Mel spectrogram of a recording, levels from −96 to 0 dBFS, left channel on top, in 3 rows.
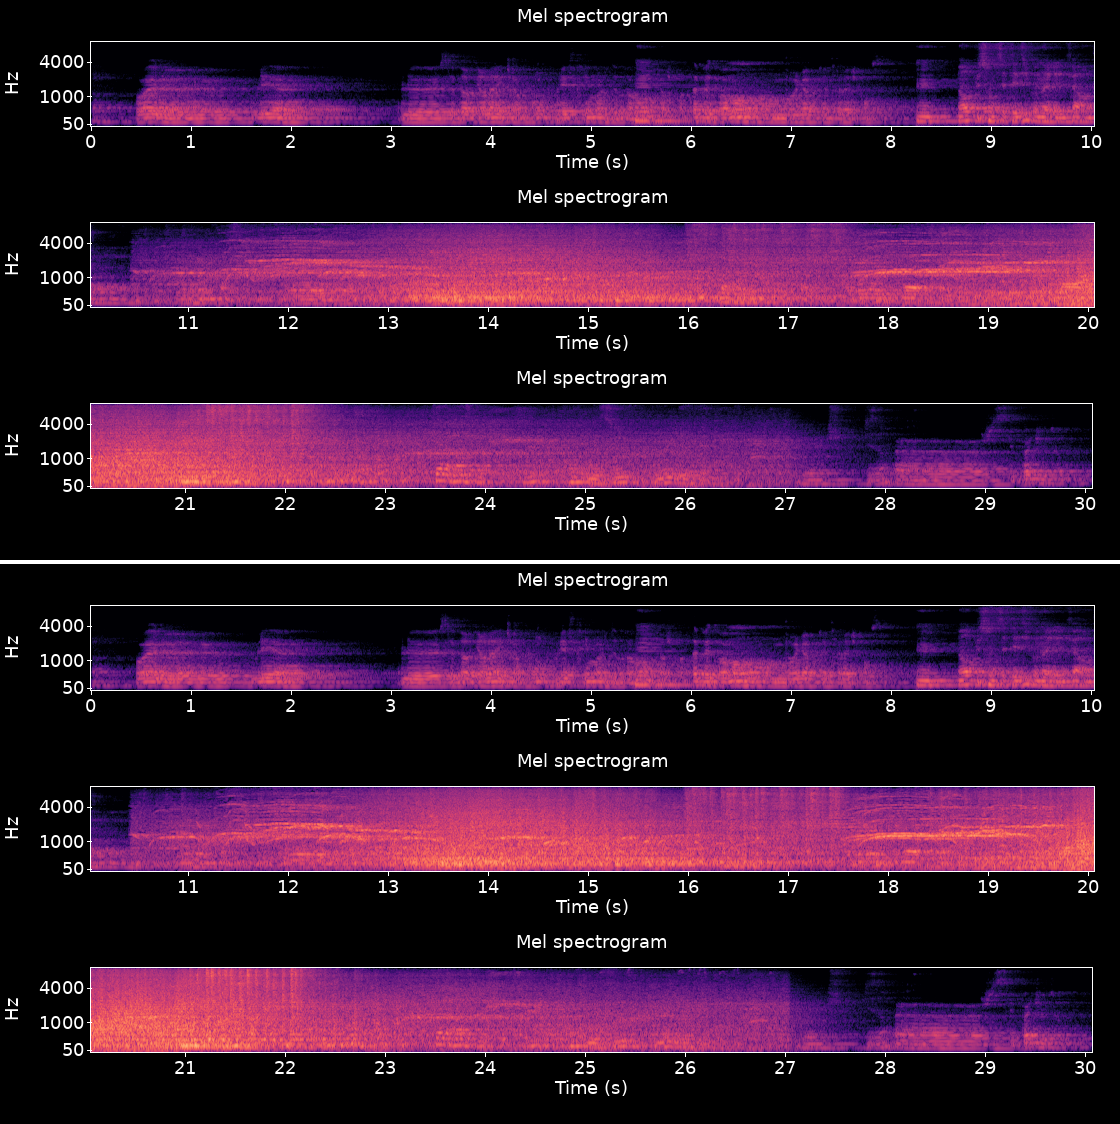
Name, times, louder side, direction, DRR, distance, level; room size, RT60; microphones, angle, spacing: voice 1, 0.4-2.1 3.1-7.6 10.9-11.2 12.0-15.0 15.3-16.2 16.5-18.1 28.1-29.8, right 1 dB, 25° right, -3 dB, 1.0 m, -41 dB
voice 2, 8.3-11.5 16.3-17.3 18.1-18.6 19.7-20.9 21.2-26.4 27.1-27.5 27.8-28.1, left 1 dB, 15° left, -2 dB, 0.4 m, -39 dB
sound 1, 10.4-27.0, right 5 dB, 85° right, 0.5 m, -27 dB
11.0 x 10.0 x 2.3 m, 2.2 s
head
